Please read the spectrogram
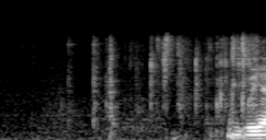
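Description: Trading cards and a foil card pack handled by hand: a quick, uneven run of small clicks and rustles, followed by a man starting to speak near the end.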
